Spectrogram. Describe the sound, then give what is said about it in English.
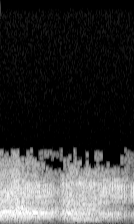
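A lion's roar, loud and sustained for about two seconds as one rough, growling tone that fades slightly at the end. “As the lion says...”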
